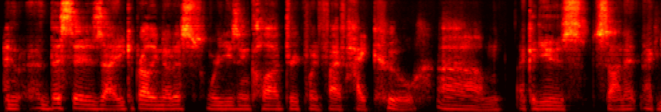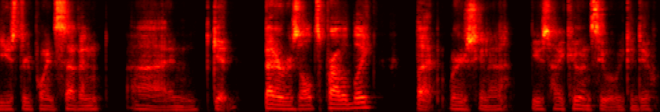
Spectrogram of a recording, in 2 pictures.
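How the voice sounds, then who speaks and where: A man giving a casual software tutorial, thinking aloud as he works at his computer. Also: fairly low pitch, fairly even intonation, breathy edge. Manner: thinks aloud while typing, dictating prompts in slow pieces. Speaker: software demo presenter. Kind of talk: casual screen-recorded tutorial narration.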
